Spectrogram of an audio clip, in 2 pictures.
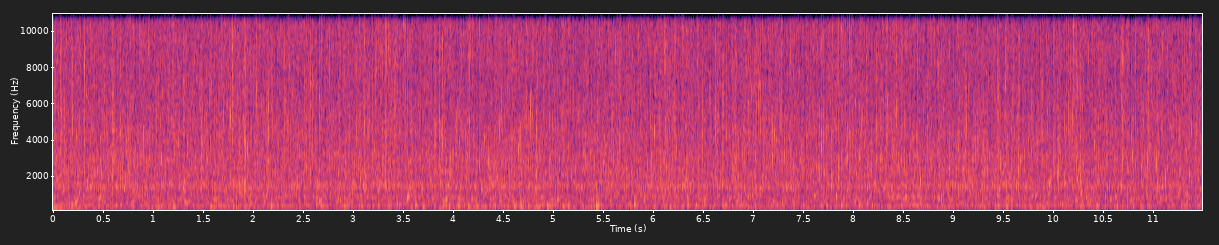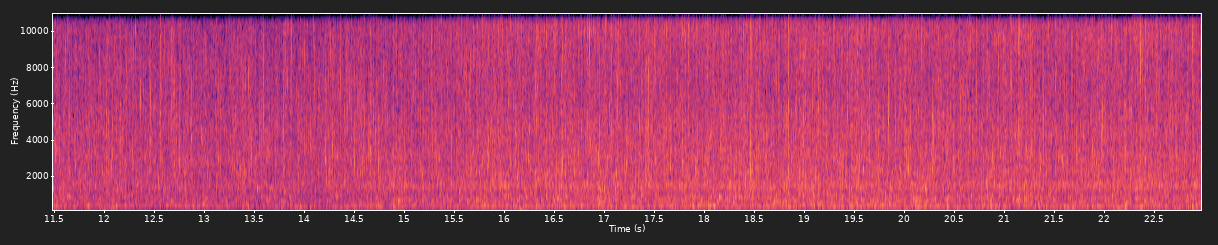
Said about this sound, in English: The natural sounds of the water crashing down like rain, feeling it against your body.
